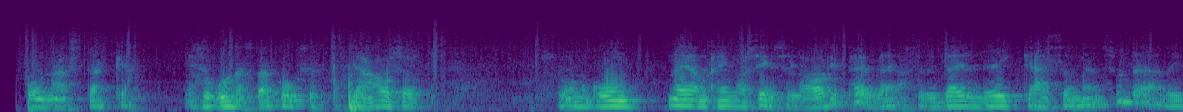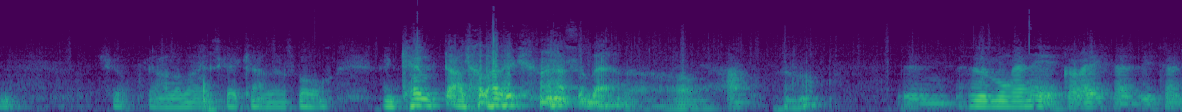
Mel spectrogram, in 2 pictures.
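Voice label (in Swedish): Sankt Olof Skåne, Svenska sagor, dialekter; Folkminnen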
